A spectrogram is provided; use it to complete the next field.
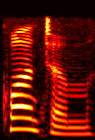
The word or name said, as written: quantum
